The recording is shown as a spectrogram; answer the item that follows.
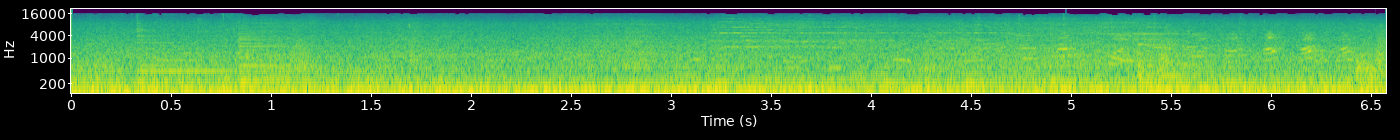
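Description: Wind buffeting the microphone over the steady low rumble of a train running across a sea bridge, with background music faintly underneath.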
